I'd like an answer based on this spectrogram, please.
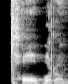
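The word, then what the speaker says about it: טוב: 그러니까 하나님이 보시기에 좋다라는 그 단어에 이거는 좋다는 말은 하도 유명해서 여러분이 발음을 들으면 좋아요. 토브란 말이에요.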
